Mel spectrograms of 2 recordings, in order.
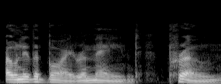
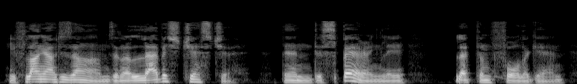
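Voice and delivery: ordinary talk, nothing marked

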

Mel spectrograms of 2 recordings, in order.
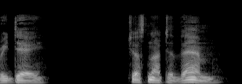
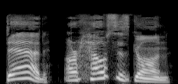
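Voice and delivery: high, loud and slow dismay; boy's raised, upset voice; distraught; 10 semitones higher, 5 dB louder, slower than usual. Acted. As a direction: cry out the bad news to dad. Distraught son tells his father.

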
